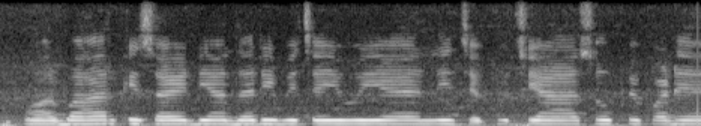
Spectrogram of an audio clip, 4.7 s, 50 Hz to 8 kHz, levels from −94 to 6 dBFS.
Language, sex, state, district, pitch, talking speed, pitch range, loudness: Hindi, female, Rajasthan, Bikaner, 225 Hz, 180 wpm, 220-230 Hz, -12 LUFS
